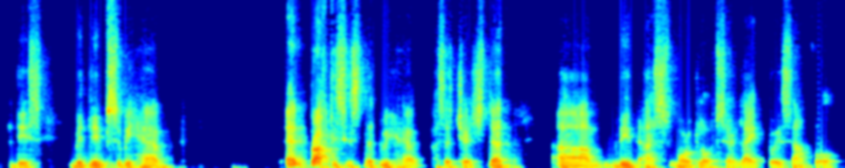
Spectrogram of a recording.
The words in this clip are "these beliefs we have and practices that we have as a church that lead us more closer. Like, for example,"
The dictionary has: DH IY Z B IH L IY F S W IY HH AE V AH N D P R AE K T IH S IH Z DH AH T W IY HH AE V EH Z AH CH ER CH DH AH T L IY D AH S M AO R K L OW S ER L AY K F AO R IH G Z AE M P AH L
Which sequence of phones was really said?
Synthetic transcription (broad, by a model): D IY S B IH L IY P S W IY HH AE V AH N D P R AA K T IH S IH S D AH T W IY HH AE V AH S AH CH ER CH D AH T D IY D AH S M AO R K L OW S ER L AY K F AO R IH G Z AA M P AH L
